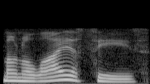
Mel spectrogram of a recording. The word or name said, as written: moniliases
